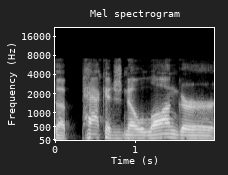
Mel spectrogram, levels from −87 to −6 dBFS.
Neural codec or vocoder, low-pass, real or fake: vocoder, 22.05 kHz, 80 mel bands, WaveNeXt; 7.2 kHz; fake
